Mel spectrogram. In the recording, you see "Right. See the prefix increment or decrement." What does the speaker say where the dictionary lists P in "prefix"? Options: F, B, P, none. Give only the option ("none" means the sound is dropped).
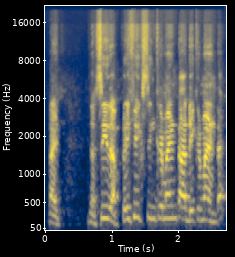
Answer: P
